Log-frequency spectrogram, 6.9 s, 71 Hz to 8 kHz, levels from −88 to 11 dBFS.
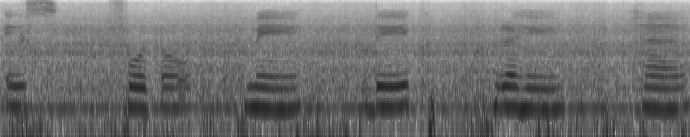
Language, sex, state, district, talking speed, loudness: Hindi, female, Chandigarh, Chandigarh, 50 wpm, -13 LUFS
